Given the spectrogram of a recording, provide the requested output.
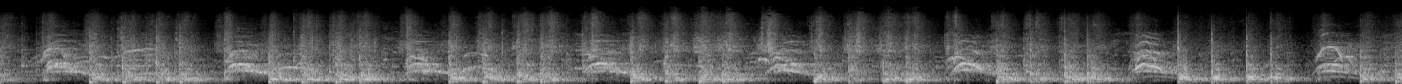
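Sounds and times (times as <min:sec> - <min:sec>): hand drums beating: 0:00.0 - 0:14.0
group of voices shouting: 0:00.2 - 0:08.4, 0:09.4 - 0:10.4, 0:11.2 - 0:11.9.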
